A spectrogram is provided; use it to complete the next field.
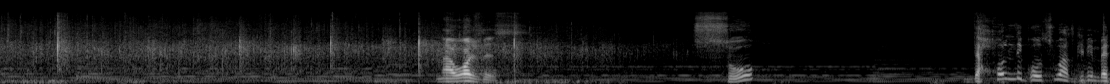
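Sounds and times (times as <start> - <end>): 
audience clapping: 0.0 - 6.8
speech: 4.4 - 5.2, 7.3 - 7.6, 9.8 - 11.0.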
